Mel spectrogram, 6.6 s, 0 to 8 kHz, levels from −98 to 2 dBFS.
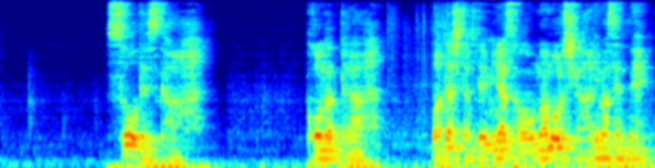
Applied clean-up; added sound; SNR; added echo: neural separator model SepFormer DNS4.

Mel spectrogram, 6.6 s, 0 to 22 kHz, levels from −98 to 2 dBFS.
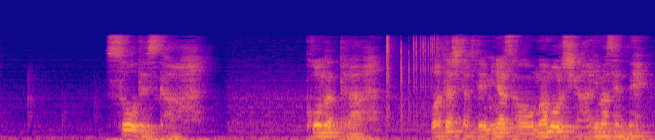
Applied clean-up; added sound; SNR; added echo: none; Coin (dropping); 18 dB; reverberation time 0.4 s.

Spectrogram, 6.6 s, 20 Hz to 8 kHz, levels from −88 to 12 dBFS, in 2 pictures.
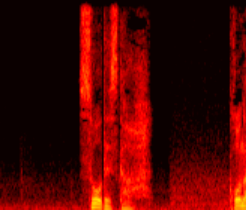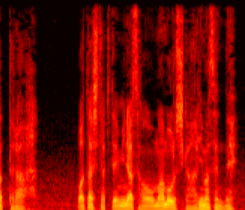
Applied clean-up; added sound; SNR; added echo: none; none; none; none.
